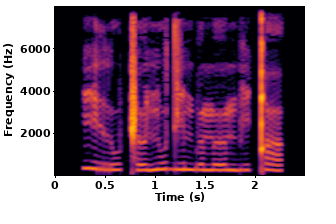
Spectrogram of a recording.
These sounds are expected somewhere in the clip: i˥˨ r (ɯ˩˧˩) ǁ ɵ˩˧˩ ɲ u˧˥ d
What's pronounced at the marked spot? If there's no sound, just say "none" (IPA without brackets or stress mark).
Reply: u˩˧˩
